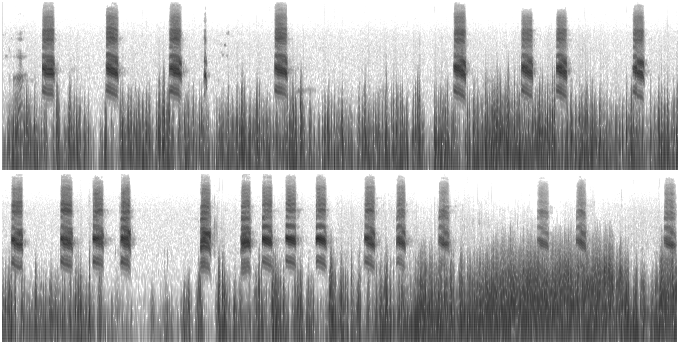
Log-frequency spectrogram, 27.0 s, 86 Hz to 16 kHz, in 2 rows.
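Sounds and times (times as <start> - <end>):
steady low rumble: 0.0 - 27.0
bird harsh calls: 0.8 - 1.1, 2.1 - 2.4, 3.4 - 3.6, 5.4 - 5.8, 9.0 - 9.3, 10.4 - 11.3, 12.6 - 12.8, 13.7 - 14.0, 14.7 - 16.1, 17.5 - 17.7, 18.3 - 20.1, 20.8 - 21.6, 22.2 - 22.5, 24.2 - 25.3, 26.8 - 27.0.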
